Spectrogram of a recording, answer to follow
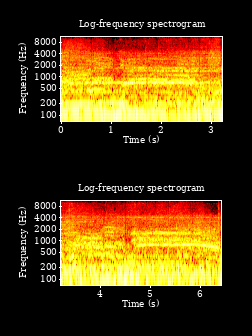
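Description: Live rock band playing, with a male lead singer belting long held notes into a microphone over drums and bass, recorded loud from the audience.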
